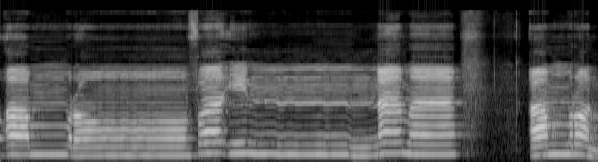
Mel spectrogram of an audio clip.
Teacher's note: mim sukun bertemu dengan ro jelas bacanya karena izhar syafawi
